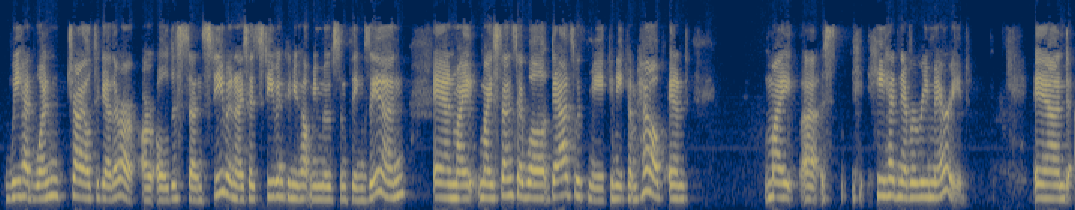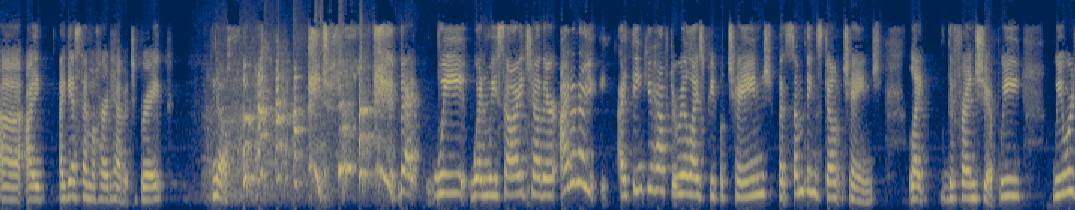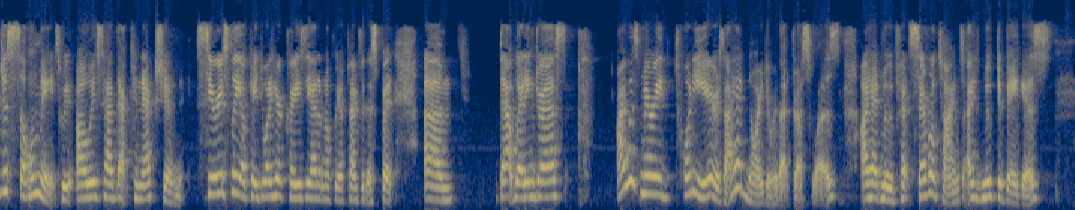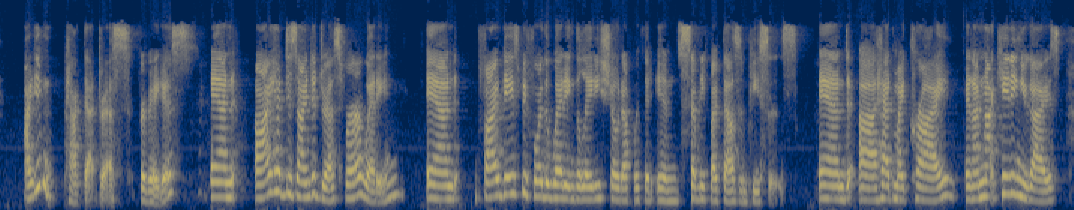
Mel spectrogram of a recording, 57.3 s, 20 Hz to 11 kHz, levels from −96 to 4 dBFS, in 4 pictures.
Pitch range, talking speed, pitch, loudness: 205-275 Hz, 185 wpm, 230 Hz, -23 LUFS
